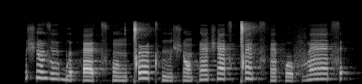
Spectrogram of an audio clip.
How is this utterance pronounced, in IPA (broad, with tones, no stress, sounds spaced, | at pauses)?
ʃ ə̃˥ z ʉ˧ b ə˩ h æ˩ t͡sʰ õ˩ ŋ ǀ ə˞˥ tʰ ɨː˩ ʃ ɔ̃˩ k ɛ̃˧ ʃ æ̃˥ s ǀ ɛ̃˥ t͡sʰ ɛ̃˩ f o˩ f v ɛ̃ː˥ s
